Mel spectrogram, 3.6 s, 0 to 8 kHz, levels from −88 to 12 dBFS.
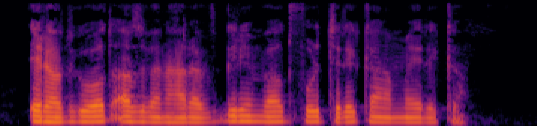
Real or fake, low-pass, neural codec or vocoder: real; 7.2 kHz; none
